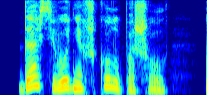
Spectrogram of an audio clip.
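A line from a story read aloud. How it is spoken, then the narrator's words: Even tone. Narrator (Russian): ровным тоном отозвалась Женя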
